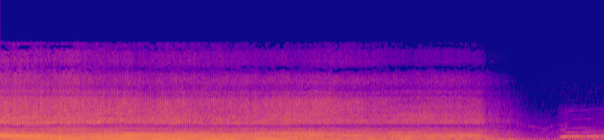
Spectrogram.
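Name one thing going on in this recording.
A tractor engine roars loudly and strains under load.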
